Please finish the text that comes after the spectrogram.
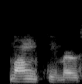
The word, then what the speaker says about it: Lanthimos: Lanthimos.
